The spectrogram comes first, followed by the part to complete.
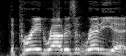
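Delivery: high, loud shout. Narrator reading the film star's line as he runs beside a tractor: shouted. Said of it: "shouted Don Gershwin".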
